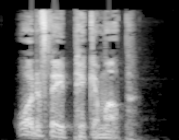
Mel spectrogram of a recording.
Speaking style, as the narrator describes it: McNeil asked wearily

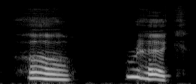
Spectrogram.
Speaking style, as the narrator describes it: said huskily

